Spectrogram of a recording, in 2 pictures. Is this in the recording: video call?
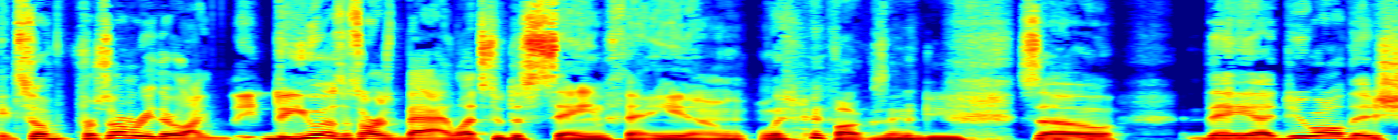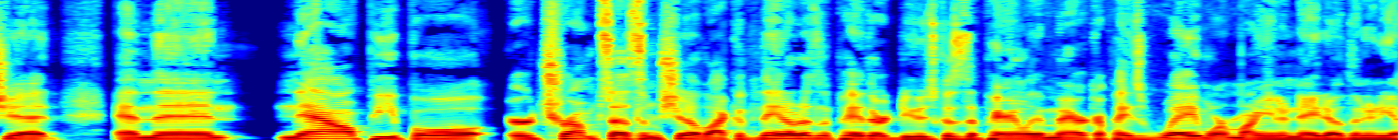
no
